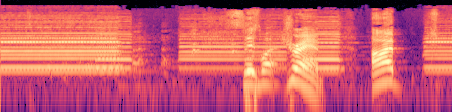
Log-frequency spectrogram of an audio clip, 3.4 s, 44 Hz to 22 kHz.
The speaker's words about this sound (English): And that's her car. Yeah. I thought she was like 8 and she had a little toy. No. And she drives an 86 Buick, but she just had the horn changed.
